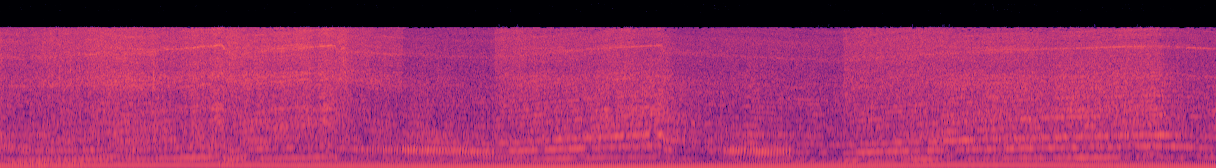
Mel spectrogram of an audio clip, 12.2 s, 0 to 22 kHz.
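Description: A Ferrari Formula 1 race car engine in the F1 2019 video game, French Grand Prix, drones steadily with a low hum, its pitch rising and falling as it revs and shifts through gears.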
